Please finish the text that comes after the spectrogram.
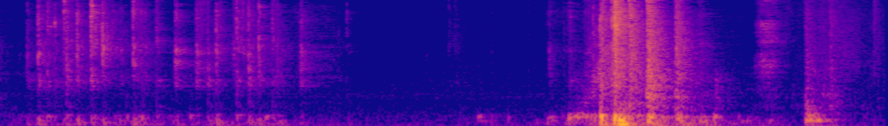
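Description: Loud keyboard typing comes in short bursts separated by pauses, with a louder flurry of heavy keystrokes near the end and a final clack.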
